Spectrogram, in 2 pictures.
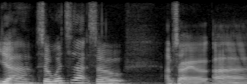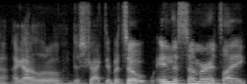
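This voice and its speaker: Lively intonation runs through a man's unremarkable speaking voice. His pitch is fairly high, and his pace is moderate. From Las Vegas, US. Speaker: podcast host. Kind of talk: interview.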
